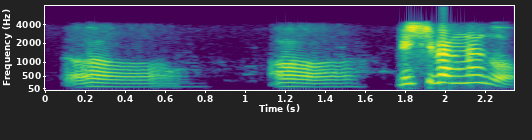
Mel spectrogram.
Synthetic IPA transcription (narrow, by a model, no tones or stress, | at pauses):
ɔ | ɔbisibaŋnaɡɔ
